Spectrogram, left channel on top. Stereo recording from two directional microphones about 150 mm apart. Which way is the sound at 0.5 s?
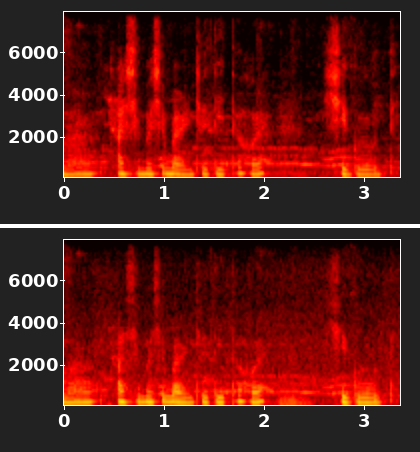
15° left (ahead or behind).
